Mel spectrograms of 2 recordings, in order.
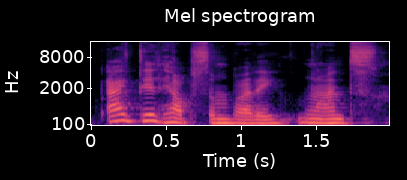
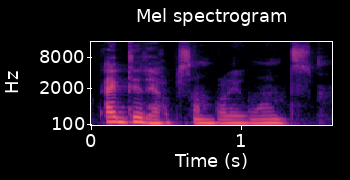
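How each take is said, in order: First: Said in the usual way. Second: Breathy whispered repeat of the line. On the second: Shown as a demonstration. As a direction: drop to a secret whisper. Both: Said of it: "repeats the line whispered".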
